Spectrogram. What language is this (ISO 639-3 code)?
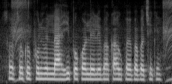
bho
